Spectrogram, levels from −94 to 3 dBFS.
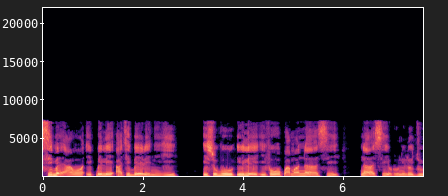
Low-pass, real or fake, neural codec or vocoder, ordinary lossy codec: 7.2 kHz; real; none; MP3, 48 kbps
